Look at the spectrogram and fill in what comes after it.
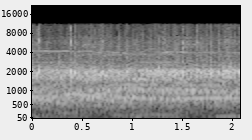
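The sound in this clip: A minor-league baseball crowd cheers and claps after a strikeout that strands the bases loaded in the eighth inning. The noise is a steady, moderately loud roar without distinct peaks.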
